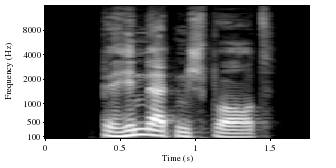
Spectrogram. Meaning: parasports, disability sports
- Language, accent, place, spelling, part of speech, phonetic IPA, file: German, Germany, Berlin, Behindertensport, noun, [bəˈhɪndɐtn̩ˌʃpɔʁt], De-Behindertensport.ogg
